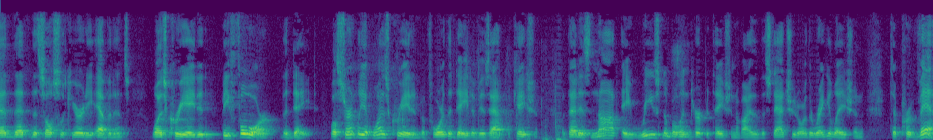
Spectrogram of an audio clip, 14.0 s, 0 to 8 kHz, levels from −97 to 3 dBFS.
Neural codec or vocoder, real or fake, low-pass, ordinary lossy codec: none; real; 7.2 kHz; MP3, 64 kbps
